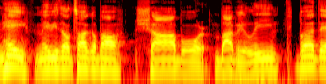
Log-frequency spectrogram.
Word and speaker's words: Schaub: See the Brendan Schwab, I keep saying his name wrong. It's Schaub.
